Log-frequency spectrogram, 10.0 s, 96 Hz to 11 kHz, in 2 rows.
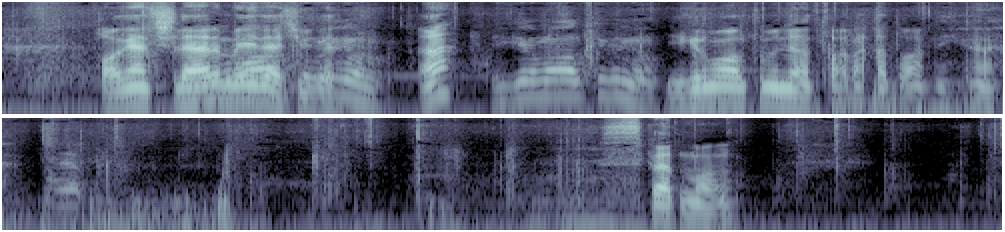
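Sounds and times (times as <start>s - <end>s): hooves and footsteps on pavement: 0.0s - 10.0s.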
